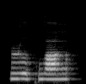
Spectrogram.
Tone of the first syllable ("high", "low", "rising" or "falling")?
falling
